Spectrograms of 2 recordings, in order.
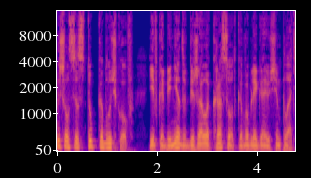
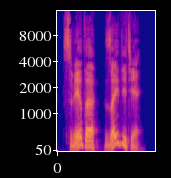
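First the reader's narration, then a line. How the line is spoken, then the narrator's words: Shouted. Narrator (Russian): прокричал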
